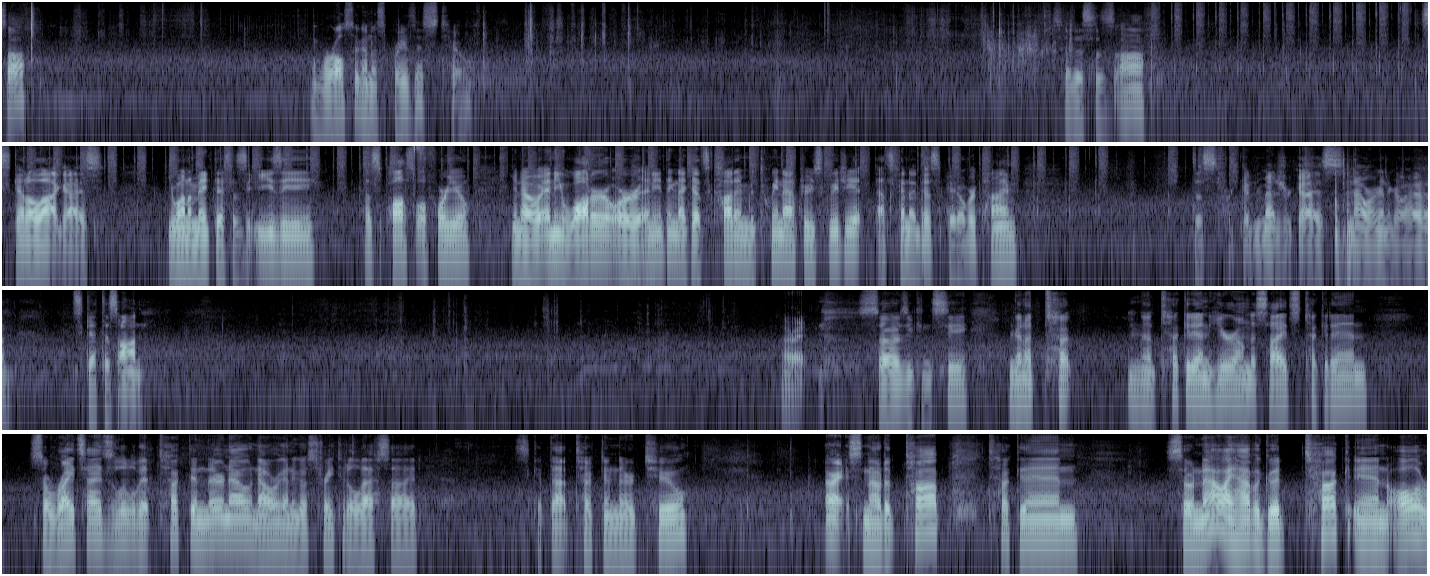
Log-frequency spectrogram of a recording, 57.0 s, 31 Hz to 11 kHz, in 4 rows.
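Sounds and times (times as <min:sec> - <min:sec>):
plastic film rustling: 0:05.4 - 0:10.7, 0:11.5 - 0:19.7.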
